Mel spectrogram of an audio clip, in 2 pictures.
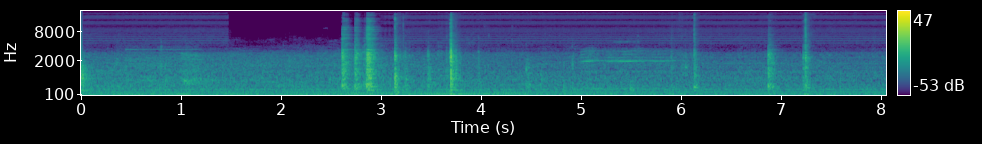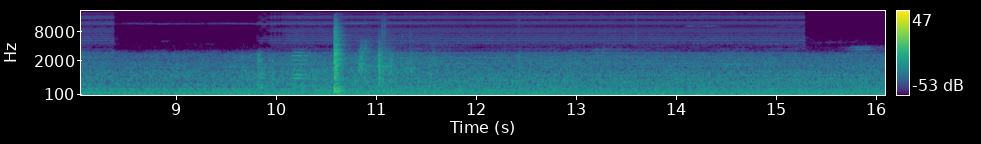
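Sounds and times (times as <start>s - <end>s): low electrical hum: 0.0s - 1.5s, 2.8s - 8.4s, 9.8s - 15.3s
tools clicking on circuit board: 2.7s - 8.4s.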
